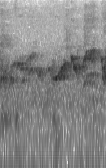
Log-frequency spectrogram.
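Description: A red-capped white-rumped shama (murai batu) calls with bright, sweeping whistled notes that rise and shift in pitch, close and clear against a quiet background.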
